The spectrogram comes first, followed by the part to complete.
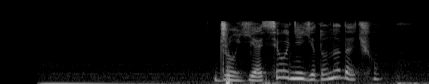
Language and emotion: Russian, positive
